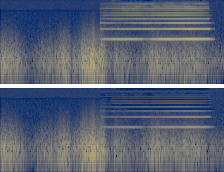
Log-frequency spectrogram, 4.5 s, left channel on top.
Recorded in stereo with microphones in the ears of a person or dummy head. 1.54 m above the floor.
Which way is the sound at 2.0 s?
60° left (ahead or behind).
